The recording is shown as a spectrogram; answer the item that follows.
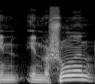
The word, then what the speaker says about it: INVSN: So our drummer just said, let's just spell it INVSN. And then in Sweden, we can still say Invasionen. Right. And in the States, we can say Invasion.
